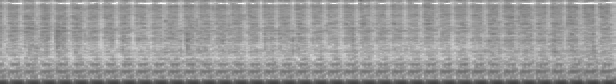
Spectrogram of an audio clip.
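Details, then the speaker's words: DeLonghi coffee machine after repair of metal noises and red triangle error, brew unit drive shaft serviced: steady low motor hum with smooth even pulse about three times a second and no metallic rattle; brew unit cycling normally. "and now after assembling you can hear uh the sound of uh perfectly working machine Delon so uh let's here H take an example you don't hear any metal uh sounds uh the sounds like uh a coin in the metal can here perfect"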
